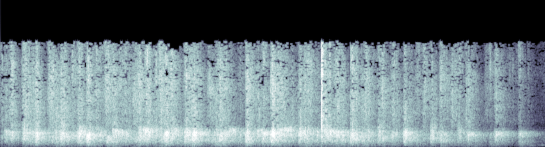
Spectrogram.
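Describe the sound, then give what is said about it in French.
An audience applauds two farmers who spoke at an agricultural event, a dense wash of many hands clapping at an even, sustained level for several seconds with no voices rising above it. “Donc je vous prie de les applaudir parce qu'ils le méritent.”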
